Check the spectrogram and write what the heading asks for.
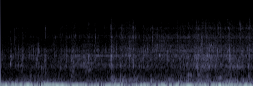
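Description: Wind rumbling on the microphone over water lapping against the hull of a boat lying still offshore, with a few faint knocks.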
